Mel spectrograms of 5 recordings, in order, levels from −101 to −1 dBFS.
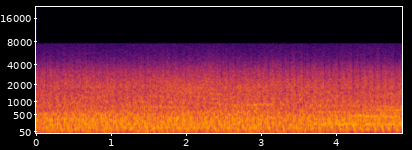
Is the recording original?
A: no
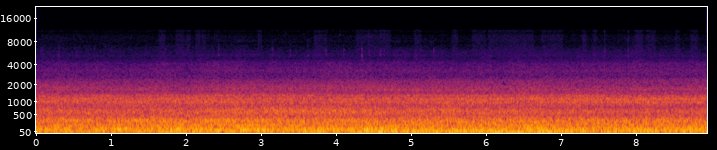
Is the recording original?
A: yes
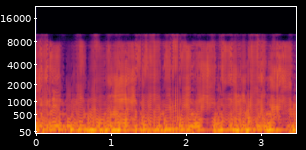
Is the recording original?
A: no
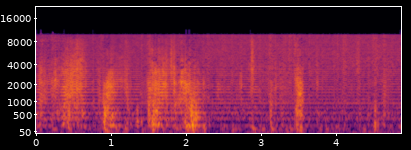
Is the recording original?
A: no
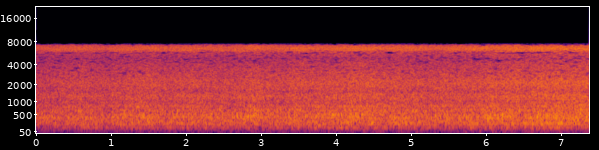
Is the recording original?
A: yes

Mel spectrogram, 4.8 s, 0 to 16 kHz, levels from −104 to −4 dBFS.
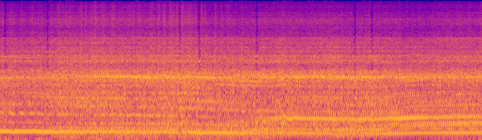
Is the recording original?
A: no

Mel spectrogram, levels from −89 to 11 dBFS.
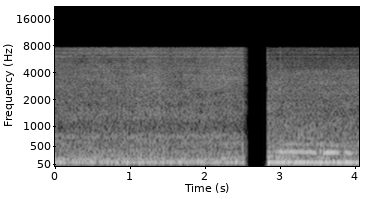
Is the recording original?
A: no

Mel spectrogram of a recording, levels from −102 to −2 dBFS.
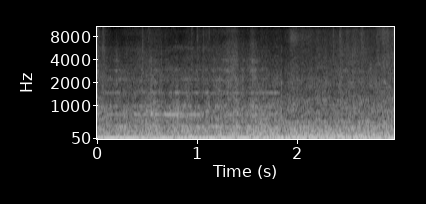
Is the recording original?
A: no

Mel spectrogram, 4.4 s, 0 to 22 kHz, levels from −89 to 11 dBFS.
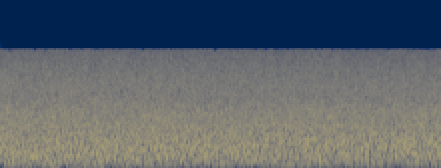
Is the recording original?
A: no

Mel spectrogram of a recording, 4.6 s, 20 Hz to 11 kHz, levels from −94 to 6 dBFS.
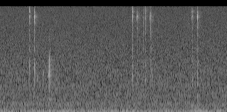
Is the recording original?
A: yes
